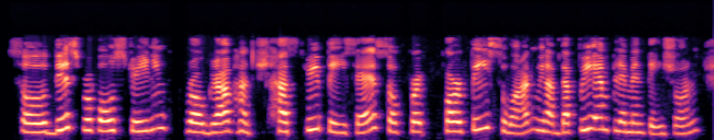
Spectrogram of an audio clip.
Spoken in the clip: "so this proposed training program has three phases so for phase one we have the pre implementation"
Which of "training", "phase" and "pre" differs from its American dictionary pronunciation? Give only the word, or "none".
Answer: phase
